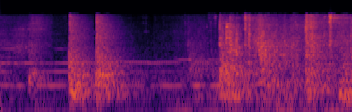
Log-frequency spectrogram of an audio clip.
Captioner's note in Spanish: Toques en la puerta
